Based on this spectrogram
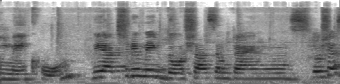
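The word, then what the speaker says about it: dosa: It's clearly not from Kerala because you pronounce it dosha. How do you pronounce it? In Karnataka, we just say dose.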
